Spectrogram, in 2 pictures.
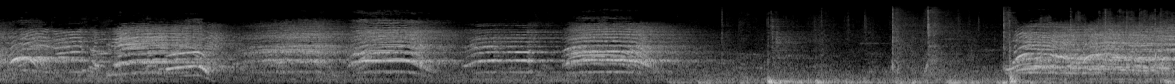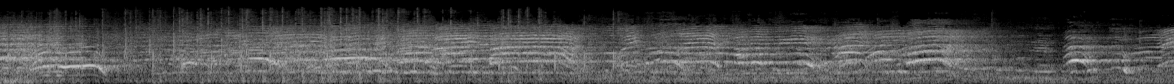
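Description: Sneakers squeak sharply on a court floor in a large echoing hall.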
